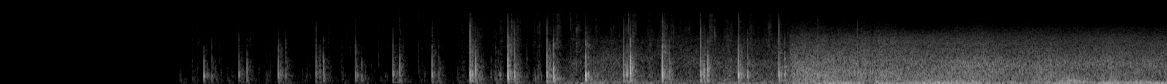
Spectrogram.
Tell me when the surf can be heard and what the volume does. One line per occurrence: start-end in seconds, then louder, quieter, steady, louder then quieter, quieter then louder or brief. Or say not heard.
5.5-11.6 louder.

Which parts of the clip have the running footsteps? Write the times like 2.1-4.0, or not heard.
1.8-8.8.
